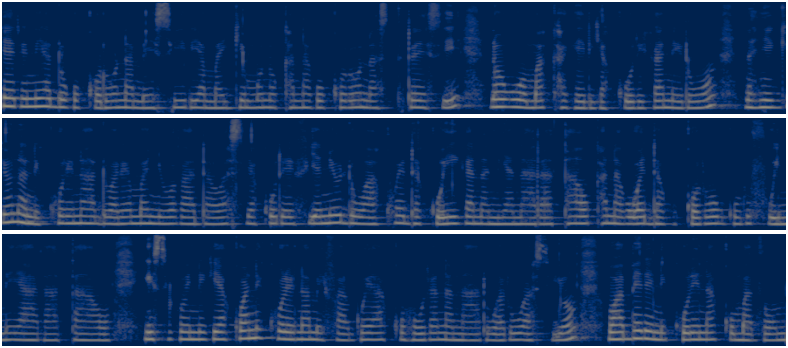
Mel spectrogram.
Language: Kikuyu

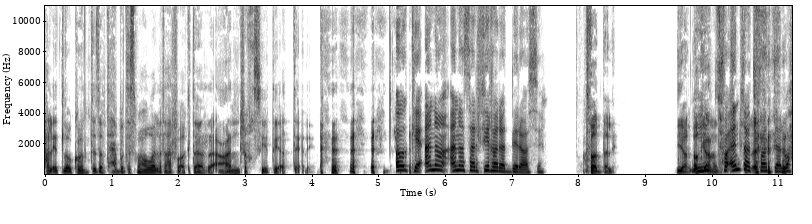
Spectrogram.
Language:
Arabic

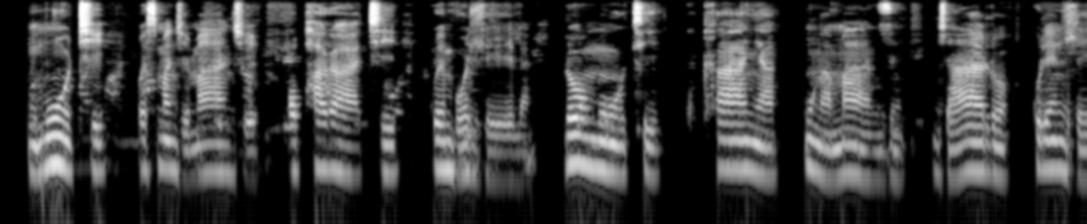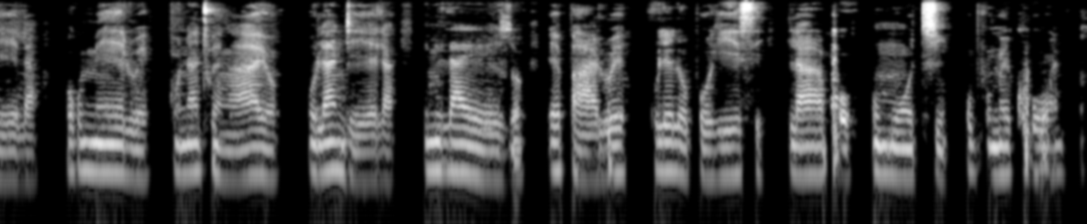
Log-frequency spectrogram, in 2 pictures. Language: North Ndebele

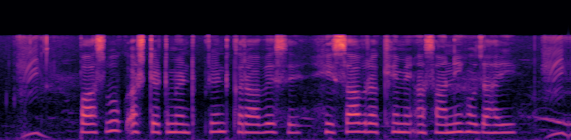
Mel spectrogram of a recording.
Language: Magahi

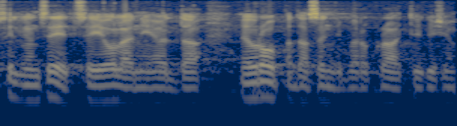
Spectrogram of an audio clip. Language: Estonian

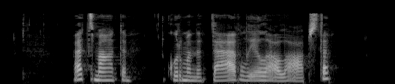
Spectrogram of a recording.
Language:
Latvian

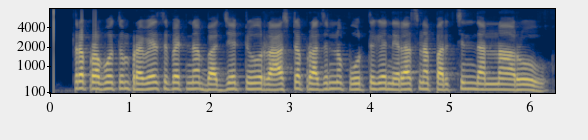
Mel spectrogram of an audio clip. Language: Telugu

